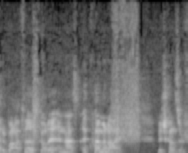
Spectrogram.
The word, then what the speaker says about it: Aquemini: And I can say it properly this time instead of when I first got it, and that's Aquemini, which comes with 3 very limited edition discs, which is, like, off memory, a yellow, green and blue.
